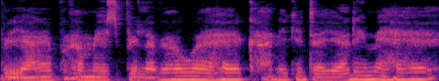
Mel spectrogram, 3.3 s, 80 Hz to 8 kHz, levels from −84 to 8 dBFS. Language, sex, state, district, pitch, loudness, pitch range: Hindi, male, Bihar, Jahanabad, 135 Hz, -23 LUFS, 115-140 Hz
